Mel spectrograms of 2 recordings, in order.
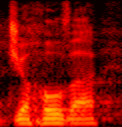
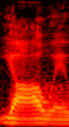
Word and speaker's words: Yahweh: hebrew values such as jehovah but it's column jehovah he's been called worse that's fine but yahweh would be the most accurate pronunciation for his covenant name um and so we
